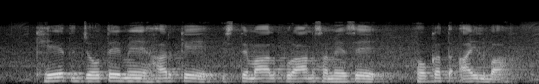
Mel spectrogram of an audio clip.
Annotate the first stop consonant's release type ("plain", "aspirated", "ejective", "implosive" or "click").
aspirated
